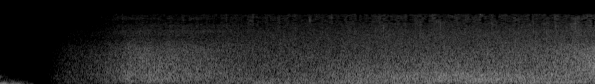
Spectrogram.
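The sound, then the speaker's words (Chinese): Rain falling over the sea at night: after a brief hush, a dense, steady hiss of rainfall swells up and holds, loud and even, with no voices. “金望着夜色下的大海，陷入沉思的时候，就像天气预报所说的那样，开始下雨了。”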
